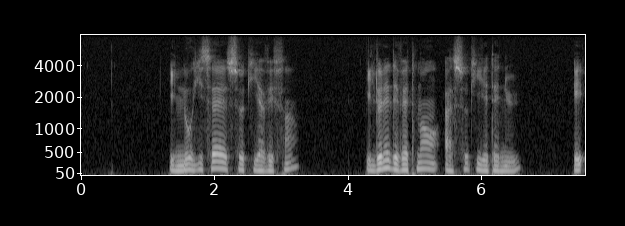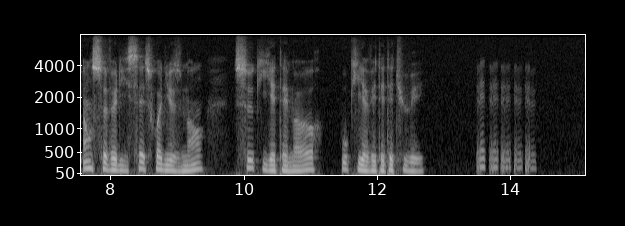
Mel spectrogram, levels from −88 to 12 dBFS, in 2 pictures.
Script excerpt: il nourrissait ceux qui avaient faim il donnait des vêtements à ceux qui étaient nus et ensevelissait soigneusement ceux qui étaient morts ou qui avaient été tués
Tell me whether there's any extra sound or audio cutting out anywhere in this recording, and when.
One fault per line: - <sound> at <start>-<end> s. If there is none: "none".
- laugh at 13.5-14.4 s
